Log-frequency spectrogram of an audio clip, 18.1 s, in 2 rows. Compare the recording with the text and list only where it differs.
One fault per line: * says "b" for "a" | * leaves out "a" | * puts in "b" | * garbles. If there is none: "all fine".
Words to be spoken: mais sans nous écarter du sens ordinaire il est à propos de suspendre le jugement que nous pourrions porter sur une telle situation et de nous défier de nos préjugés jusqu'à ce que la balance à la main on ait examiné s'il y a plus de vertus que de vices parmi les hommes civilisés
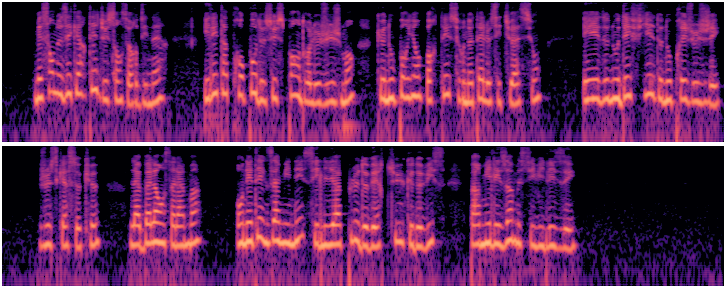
all fine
